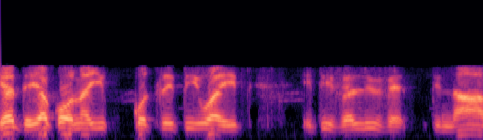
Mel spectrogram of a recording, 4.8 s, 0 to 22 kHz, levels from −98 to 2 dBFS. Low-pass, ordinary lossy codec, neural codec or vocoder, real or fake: 3.6 kHz; AAC, 32 kbps; none; real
